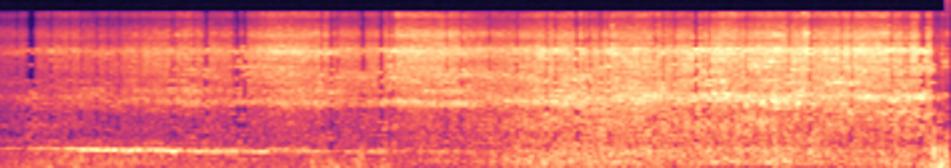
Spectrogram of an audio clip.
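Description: Electric-hauled military train passing at speed: the locomotive's tone sinks in pitch as it goes by, then the coaches and flat wagons of military vehicles rush past with a steady rolling rumble and wheel clatter. A thin high wheel squeal runs through the second half.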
